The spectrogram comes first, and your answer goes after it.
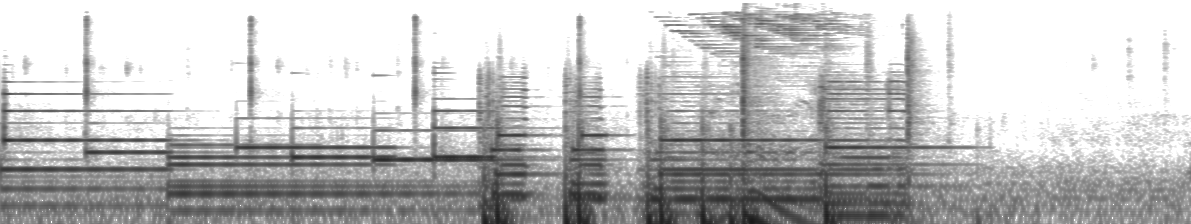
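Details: Plucked guitar and chime music plays in a small room, fading out toward the end, with no animal sound.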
